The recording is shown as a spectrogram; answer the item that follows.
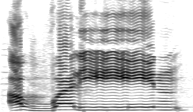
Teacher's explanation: جب رکیں گے تو اولین، واو کو سخت کیا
